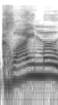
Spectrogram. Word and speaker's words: climb: heard it all so the word is climb escarar c-l-i-m-b knows okay it's not supposed to be there they put it in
